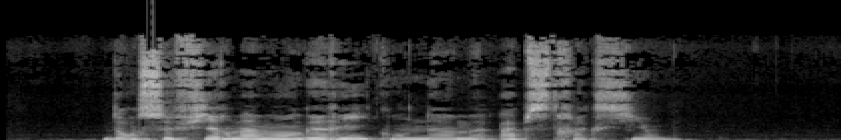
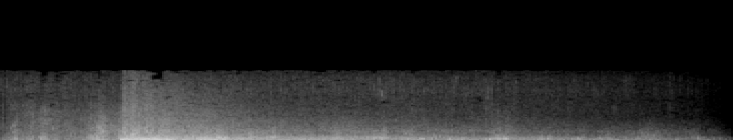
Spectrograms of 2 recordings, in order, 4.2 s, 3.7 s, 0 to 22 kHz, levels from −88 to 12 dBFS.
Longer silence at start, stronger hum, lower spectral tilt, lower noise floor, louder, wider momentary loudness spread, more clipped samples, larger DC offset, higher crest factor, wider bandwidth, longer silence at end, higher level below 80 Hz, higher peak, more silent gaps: first, 0.5 s vs 0 s; neither; second, -3 dB/octave vs -7 dB/octave; first, -62 dBFS vs -39 dBFS; about the same, -16 LUFS vs -18 LUFS; second, 11 LU vs 22 LU; neither; neither; about the same, 18 dB vs 16 dB; first, 17 kHz vs 11 kHz; first, 0.8 s vs 0.15 s; second, -62 dBFS vs -30 dBFS; about the same, 0 dBFS vs -2 dBFS; neither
